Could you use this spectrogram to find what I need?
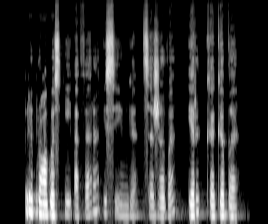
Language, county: Lithuanian, Vilnius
